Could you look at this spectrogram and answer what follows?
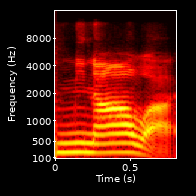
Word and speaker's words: MENAWA: And that's how you pronounce it. The whole time I'm like, is it MENAWA? So it's MENAWA.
